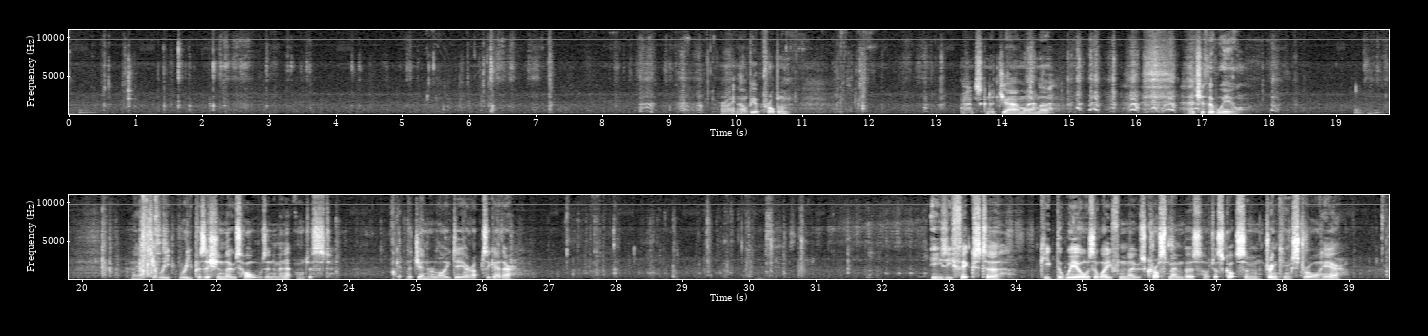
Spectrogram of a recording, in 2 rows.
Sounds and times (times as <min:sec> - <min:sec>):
Inside, small room: 0:00.0 - 0:39.6
Speech: 0:09.8 - 0:10.9, 0:13.4 - 0:14.9, 0:16.7 - 0:17.7, 0:20.7 - 0:23.8, 0:24.6 - 0:26.7, 0:32.7 - 0:39.0.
